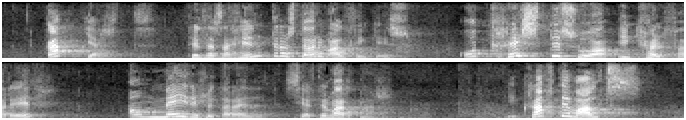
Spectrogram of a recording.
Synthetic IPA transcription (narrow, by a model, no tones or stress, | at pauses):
kakːa̰r̥t̪ʰː | ɪlθɛsːaɦɪnt̪ɾast̪œɾvalθiɲcɪs | ɔɣt̪ʰɾ̥ɪst̪ɪsvɔicʰœlfaːɾɪð | awmeːjɾɪlʏt̪ːaɾaːjðɪsjɛɾ̥t̪ʰɪlvaɾt̪na̰ɾ̥ | ikʰɾaft̪ɪvalt̪s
